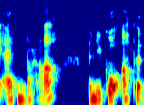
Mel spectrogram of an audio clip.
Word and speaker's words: Edinburgh: And Sarah, how would you pronounce our capital city? Edinburgh.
